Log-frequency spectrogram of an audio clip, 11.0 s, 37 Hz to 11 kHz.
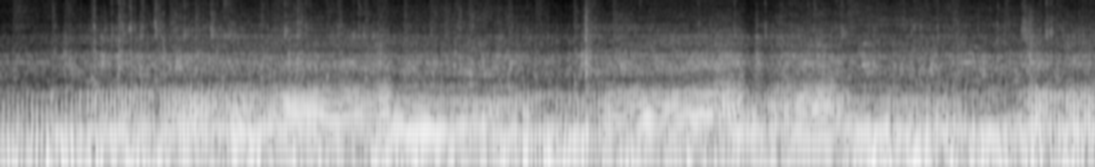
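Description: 125cc dirt bike engine running at low speed. Its pitch rises and drops several times as the throttle is opened and eased off.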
